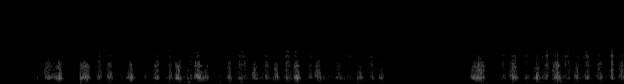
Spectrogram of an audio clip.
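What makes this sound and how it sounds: A coin scratches the remaining latex-coated panels off a thin cardboard paper scratch card, making rapid, dry rasping strokes with midrange grit. Quiet bursts of scraping run in quick succession, stop briefly for about half a second, then resume.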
